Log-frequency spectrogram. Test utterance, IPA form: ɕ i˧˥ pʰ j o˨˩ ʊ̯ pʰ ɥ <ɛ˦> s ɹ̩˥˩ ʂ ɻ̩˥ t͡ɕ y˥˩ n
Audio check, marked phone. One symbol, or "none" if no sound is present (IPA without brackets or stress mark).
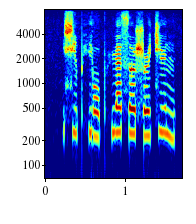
ɛ˥˧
